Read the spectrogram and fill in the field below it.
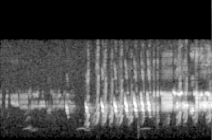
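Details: Corn bunting singing: the tail of one jingling phrase, a brief pause, then a new burst of rapid ticks that blurs into a bright, metallic jangle continuing to the end.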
